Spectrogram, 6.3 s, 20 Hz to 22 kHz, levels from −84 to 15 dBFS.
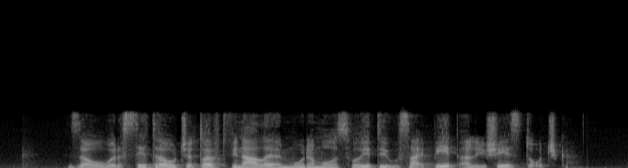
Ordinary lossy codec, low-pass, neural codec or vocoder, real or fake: Opus, 64 kbps; 7.2 kHz; codec, 16 kHz, 0.5 kbps, X-Codec, HuBERT features, trained on LibriSpeech; fake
